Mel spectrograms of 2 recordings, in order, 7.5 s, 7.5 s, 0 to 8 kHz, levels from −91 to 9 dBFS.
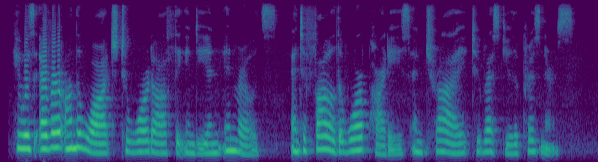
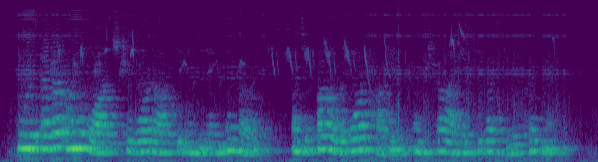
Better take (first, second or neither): first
